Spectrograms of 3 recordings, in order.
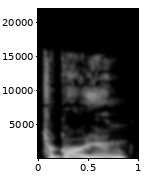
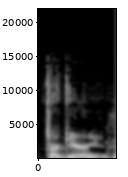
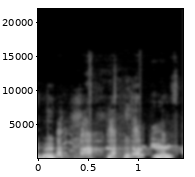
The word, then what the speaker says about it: Targaryen: This is actually the Cardew Gold Reserve, House of Targaryen. And Targaryen. – He's not a Game of Thrones watcher. – Targaryen, sorry.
